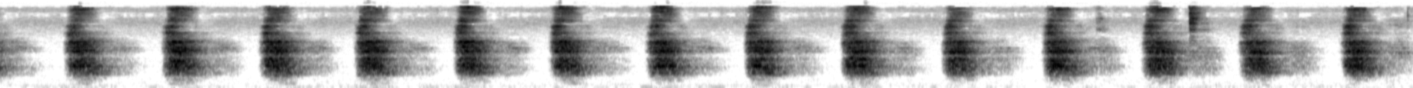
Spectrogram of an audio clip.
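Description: Rhythmic forceful panting breaths during a yoga breathing exercise, about a dozen evenly spaced huffs, close and breathy, each swelling and fading, with no talking.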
